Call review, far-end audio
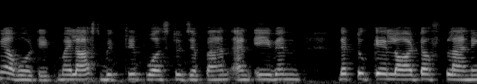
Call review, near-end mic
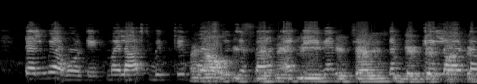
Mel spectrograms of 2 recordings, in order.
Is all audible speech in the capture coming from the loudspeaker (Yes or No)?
No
